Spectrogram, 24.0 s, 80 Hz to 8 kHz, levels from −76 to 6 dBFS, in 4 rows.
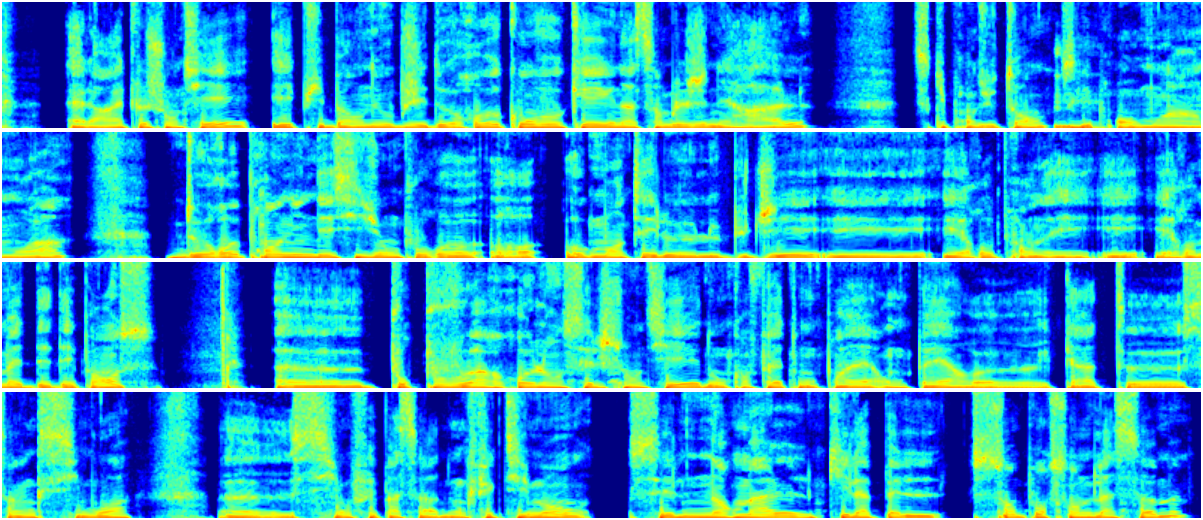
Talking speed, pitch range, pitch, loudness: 205 wpm, 105-145 Hz, 120 Hz, -16 LUFS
